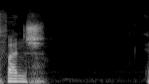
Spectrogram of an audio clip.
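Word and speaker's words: Fañch: Donc, ils ont eu leur tilde pour le nom Fanche qui signifie François. Si vous ne mettez pas le tilde, ça se prononce Fanch. Et en mettant le tilde, ça devient Fanche.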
